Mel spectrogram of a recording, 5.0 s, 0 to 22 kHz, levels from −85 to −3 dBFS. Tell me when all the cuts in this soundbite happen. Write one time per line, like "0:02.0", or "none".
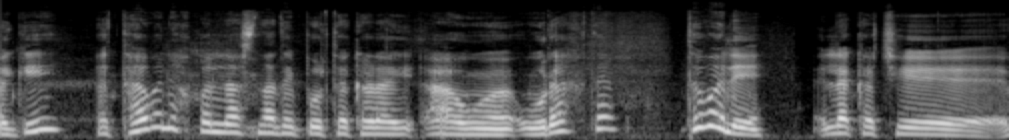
0:04.0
